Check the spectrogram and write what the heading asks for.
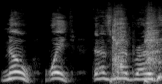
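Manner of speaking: loud, high cry of protest; alarmed shout. Acted. Woman shouting to stop the patient using her biscuit tin. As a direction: yell to stop them in time.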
